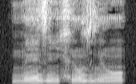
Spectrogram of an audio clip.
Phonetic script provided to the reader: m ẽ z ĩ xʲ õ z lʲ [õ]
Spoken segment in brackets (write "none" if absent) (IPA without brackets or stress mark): õ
